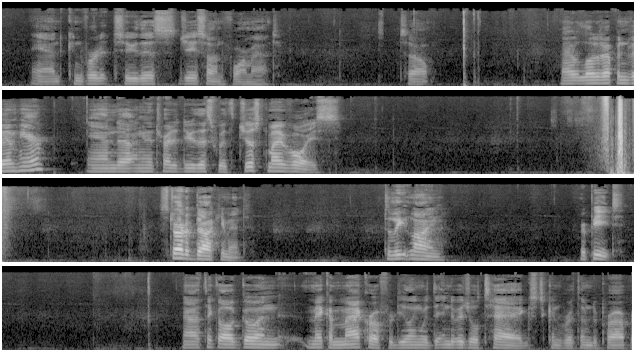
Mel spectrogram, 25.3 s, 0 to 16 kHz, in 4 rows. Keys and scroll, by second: 5.3 n, 15.8 typing, 17.6-18.4 typing, 19.7 ..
